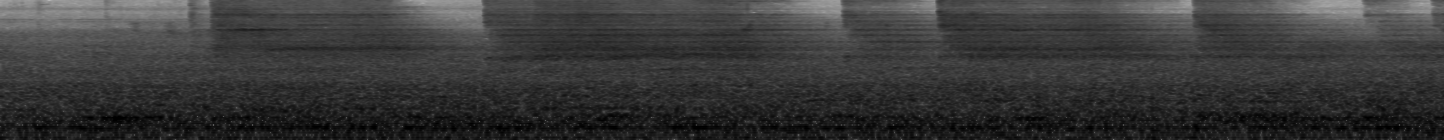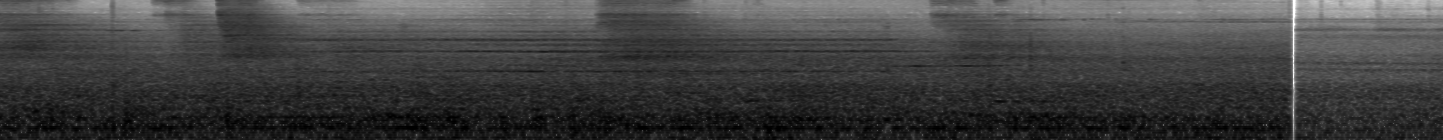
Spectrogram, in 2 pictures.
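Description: Deutsche Bahn ICE high-speed train moving along the platform, its wheels squealing in repeated high screeches over a steady low rumble. About a second and a half before the end the sound cuts off suddenly to a quieter background.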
